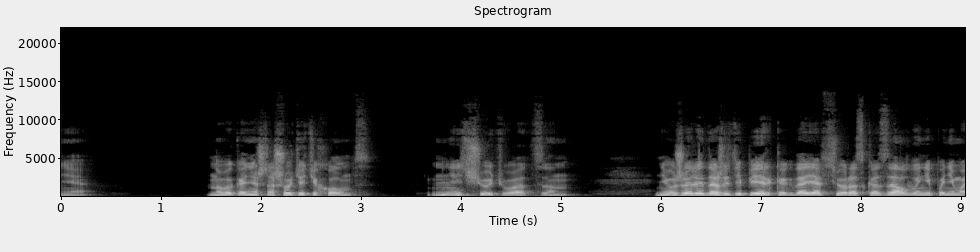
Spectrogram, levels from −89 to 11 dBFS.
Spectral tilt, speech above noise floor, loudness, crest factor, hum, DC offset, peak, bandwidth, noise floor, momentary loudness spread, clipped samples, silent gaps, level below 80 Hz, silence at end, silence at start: -5.5 dB/octave; 63 dB; -20 LUFS; 18 dB; none; under 0.1%; -4 dBFS; 10.5 kHz; -83 dBFS; 16 LU; under 0.1%; none; -58 dBFS; 0 s; 0 s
